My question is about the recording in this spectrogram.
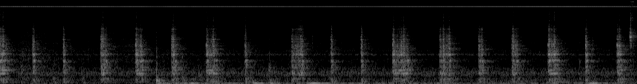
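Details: Commodore Amiga 500 (Kickstart version 33.56) floppy drive loading Workbench 1.2, where one disk retry was needed: crisp irregular ticks, roughly two or three a second, with quiet gaps. This is normal head seeking.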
